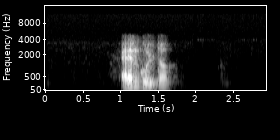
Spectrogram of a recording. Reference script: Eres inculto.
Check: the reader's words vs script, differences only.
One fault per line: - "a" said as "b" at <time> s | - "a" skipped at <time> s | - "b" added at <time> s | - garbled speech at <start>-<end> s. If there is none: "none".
none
